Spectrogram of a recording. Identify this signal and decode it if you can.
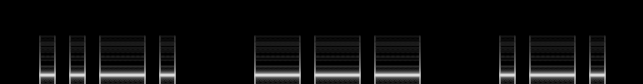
Morse code, heard as a keyed tone, about 8 wpm, 440 Hz. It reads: F O R
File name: morse / headlines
